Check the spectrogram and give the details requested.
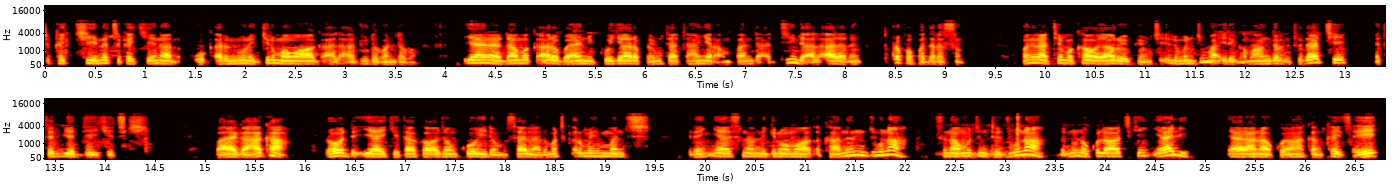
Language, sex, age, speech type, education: Hausa, male, 46-60, spontaneous, tertiary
